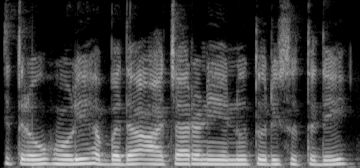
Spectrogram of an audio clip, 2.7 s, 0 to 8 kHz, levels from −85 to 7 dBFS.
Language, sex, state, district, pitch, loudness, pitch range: Kannada, female, Karnataka, Bidar, 210 Hz, -12 LUFS, 205-215 Hz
